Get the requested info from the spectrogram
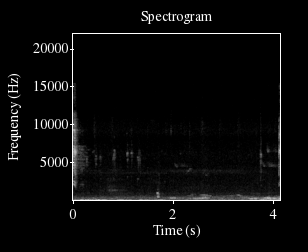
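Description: Quiet outdoor ambience with faint, scattered short bird chirps over a low rumble, and a small click at the very start.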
